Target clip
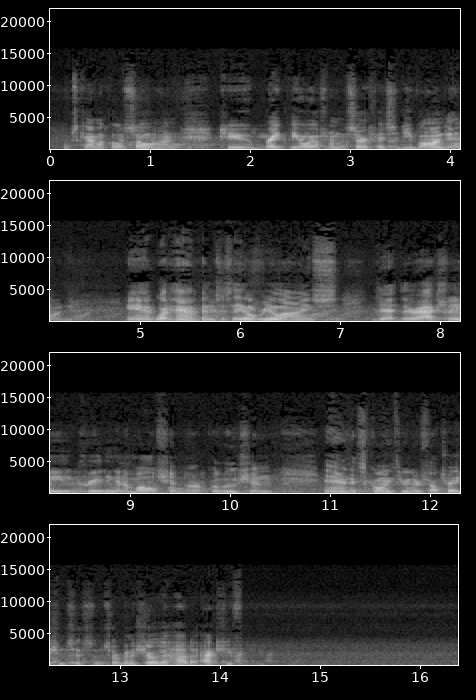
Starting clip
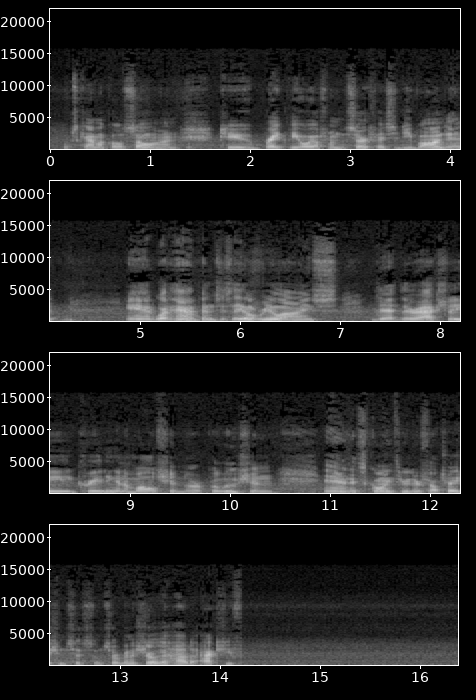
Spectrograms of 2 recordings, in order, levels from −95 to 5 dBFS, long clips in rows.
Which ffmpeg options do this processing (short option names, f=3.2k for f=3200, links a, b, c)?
-filter_complex "[0:a]asplit=2[a][b];[b]adelay=307,lowpass=f=2.2k:p=1,volume=-15.5dB,asplit=2[c][d];[d]adelay=307,lowpass=f=2.2k:p=1,volume=0.37,asplit=2[e][f];[f]adelay=307,lowpass=f=2.2k:p=1,volume=0.37[g];[a][c][e][g]amix=inputs=4:normalize=0"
